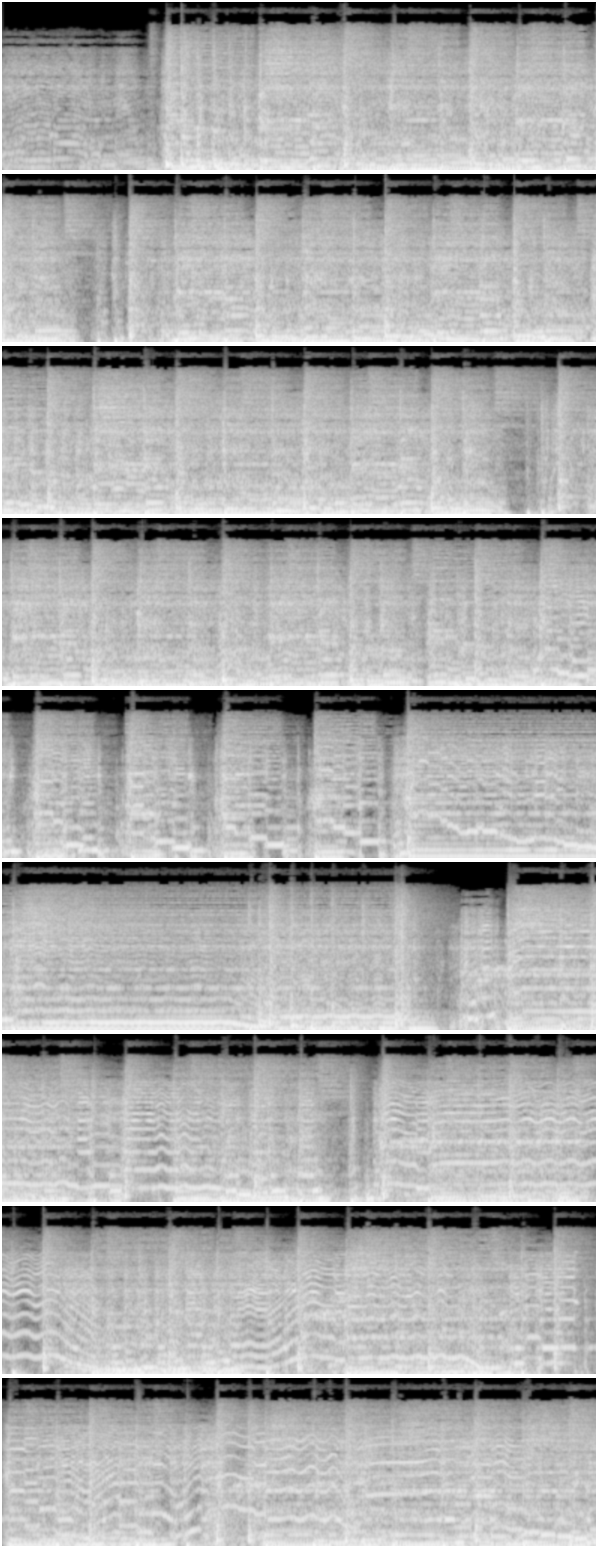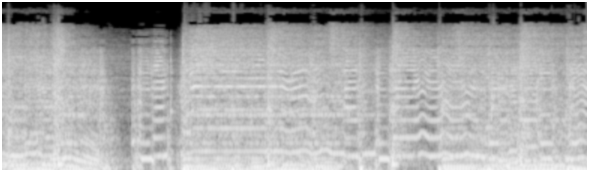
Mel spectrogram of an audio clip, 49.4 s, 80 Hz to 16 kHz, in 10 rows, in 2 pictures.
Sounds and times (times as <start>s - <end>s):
Music: 0.0s - 49.4s.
